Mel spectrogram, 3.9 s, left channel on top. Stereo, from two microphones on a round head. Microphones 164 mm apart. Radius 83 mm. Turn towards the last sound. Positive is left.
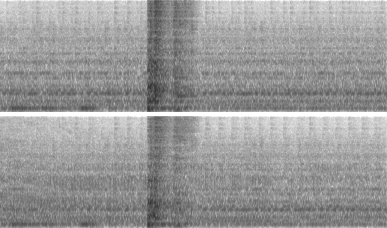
turn(degrees=25)  # may be behind; listen again after turning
